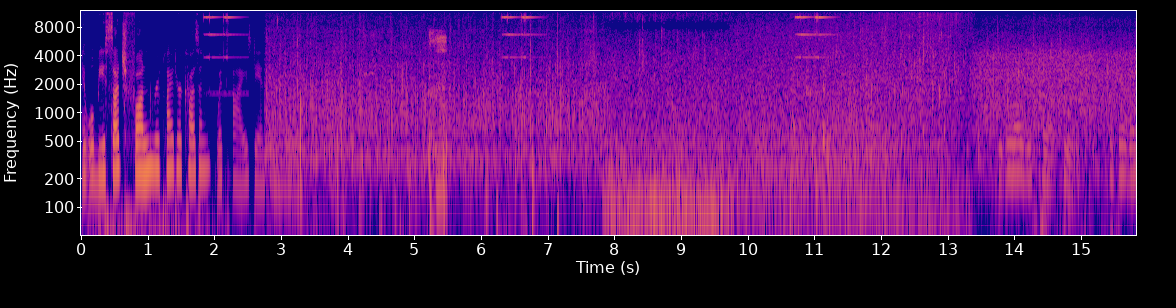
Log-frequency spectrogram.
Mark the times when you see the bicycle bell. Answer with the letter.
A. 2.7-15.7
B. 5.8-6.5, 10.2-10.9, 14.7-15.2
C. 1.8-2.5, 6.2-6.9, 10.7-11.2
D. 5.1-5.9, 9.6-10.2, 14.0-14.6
C.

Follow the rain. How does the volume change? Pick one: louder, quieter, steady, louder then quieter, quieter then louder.
steady.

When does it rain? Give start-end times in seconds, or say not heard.
2.7-15.7.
